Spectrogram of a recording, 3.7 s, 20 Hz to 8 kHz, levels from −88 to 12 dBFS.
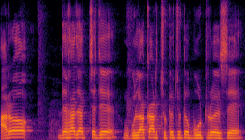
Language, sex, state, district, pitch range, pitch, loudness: Bengali, male, Assam, Hailakandi, 155-175 Hz, 165 Hz, -16 LUFS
